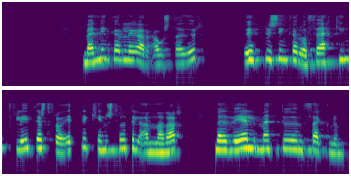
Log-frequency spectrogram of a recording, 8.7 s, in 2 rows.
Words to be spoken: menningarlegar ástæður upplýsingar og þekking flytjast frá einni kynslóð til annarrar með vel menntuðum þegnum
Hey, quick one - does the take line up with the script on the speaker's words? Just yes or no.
yes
